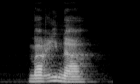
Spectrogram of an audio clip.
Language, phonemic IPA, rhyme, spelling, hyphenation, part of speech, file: Dutch, /ˌmaːˈri.naː/, -inaː, marina, ma‧ri‧na, noun, Nl-marina.ogg
- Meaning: common, ordinary girl (often with a pejorative meaning)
